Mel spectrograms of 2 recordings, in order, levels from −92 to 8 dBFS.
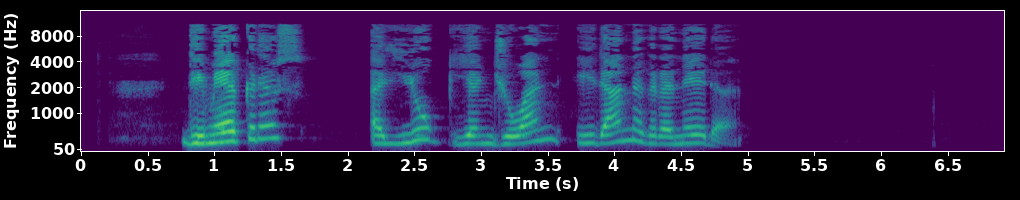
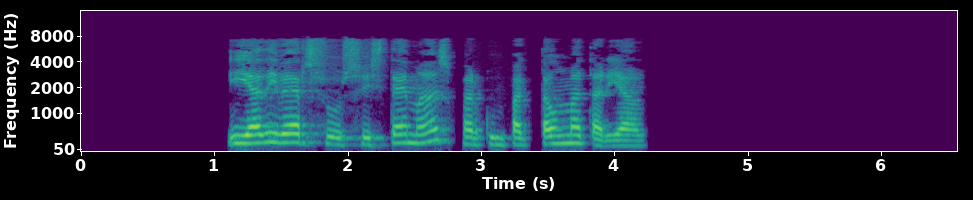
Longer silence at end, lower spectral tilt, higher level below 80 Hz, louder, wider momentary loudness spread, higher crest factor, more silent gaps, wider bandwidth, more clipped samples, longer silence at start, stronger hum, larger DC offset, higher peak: second, 2.05 s vs 2.35 s; about the same, -4 dB/octave vs -4.5 dB/octave; second, -80 dBFS vs -68 dBFS; second, -23 LUFS vs -18 LUFS; first, 18 LU vs 10 LU; about the same, 22 dB vs 20 dB; second, none vs 2.82-2.86 s, 3.40-3.44 s; first, 11.5 kHz vs 8 kHz; neither; second, 0.75 s vs 1.1 s; neither; neither; about the same, -4 dBFS vs -2 dBFS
